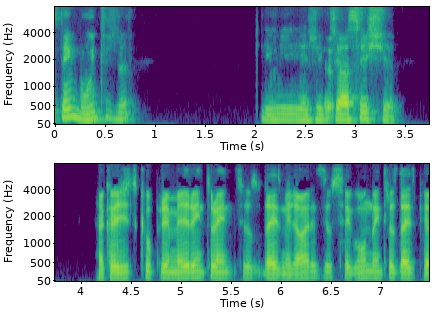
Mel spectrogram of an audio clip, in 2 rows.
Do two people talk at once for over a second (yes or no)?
no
